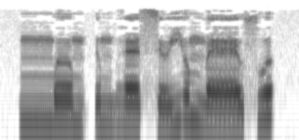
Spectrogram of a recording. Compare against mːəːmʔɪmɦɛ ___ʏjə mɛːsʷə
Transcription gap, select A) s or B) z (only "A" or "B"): A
